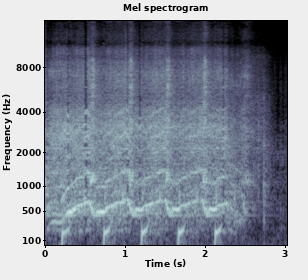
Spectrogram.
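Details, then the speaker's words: Air-cooled VW engine from a 1958 Beetle left underwater in a swamp for 30+ years, with compression a little over 90 on number three, about 40 on one, and a leaking exhaust valve on number four. No spark or fuel yet. Starter churns with even compression thumps, about three per second, but the engine never catches. "it feels like all of them do have a little bit of a compression to them and i think if we're able to get spark to them and fuel to them they should cough over and run"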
